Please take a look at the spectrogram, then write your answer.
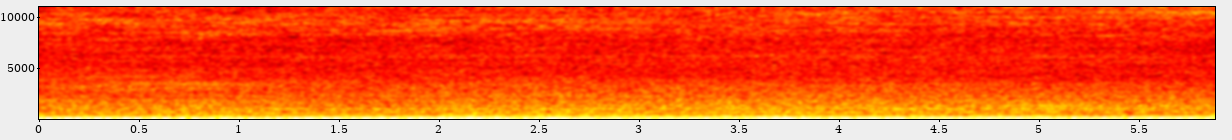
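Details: V8 on its maiden voyage around the yard after idle was brought down about 200 rpm: deep, steady rumble with no hiss, stumble or misfire; runs good, transmission shifted well, motor sounds healthy.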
